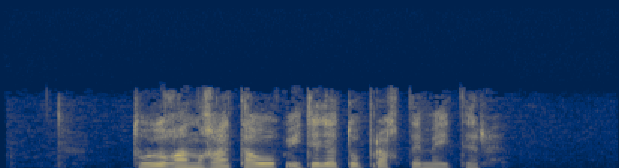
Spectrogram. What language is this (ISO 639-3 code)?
bak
